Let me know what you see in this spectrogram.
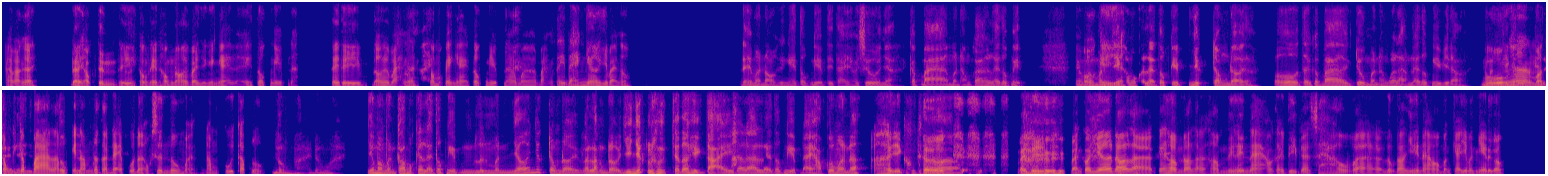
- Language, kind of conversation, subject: Vietnamese, podcast, Bạn có thể kể về một ngày tốt nghiệp đáng nhớ của mình không?
- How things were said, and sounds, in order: other noise; other background noise; laugh; laughing while speaking: "luôn"; laughing while speaking: "cũng được"; laugh; laughing while speaking: "Ừ"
